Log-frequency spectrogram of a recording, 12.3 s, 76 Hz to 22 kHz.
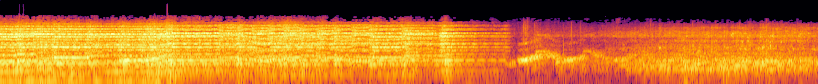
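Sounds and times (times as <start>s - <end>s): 
loud sustained musical chord: 0.0s - 7.7s.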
